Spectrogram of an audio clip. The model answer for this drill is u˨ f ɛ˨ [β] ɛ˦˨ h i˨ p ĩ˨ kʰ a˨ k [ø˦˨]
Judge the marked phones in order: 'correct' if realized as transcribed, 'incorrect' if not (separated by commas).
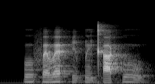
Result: correct, incorrect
